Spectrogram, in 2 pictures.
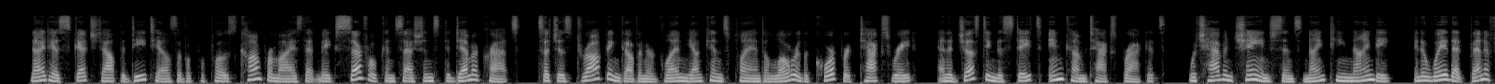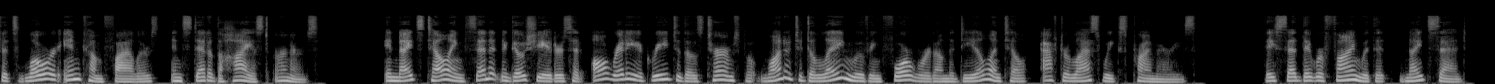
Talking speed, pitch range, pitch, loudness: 175 wpm, 140-185 Hz, 155 Hz, -25 LUFS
